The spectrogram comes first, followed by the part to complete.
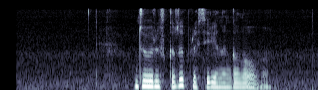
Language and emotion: Russian, neutral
